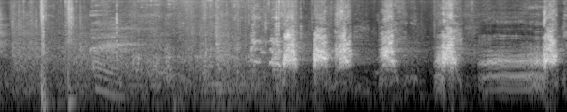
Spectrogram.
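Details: In training for ADBA top dog shows, a young American Staffordshire Terrier bursts into a run of loud, evenly spaced barks in the second half, after an opening of low background noise and murmuring.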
